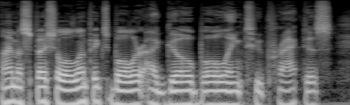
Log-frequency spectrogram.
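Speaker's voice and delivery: usual speaking voice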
